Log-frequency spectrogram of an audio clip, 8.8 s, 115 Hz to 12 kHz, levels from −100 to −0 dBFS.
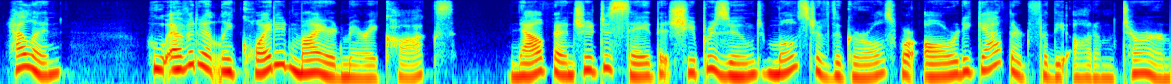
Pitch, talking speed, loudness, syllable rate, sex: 205 Hz, 170 wpm, -19 LUFS, 5.7 syllables/s, female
